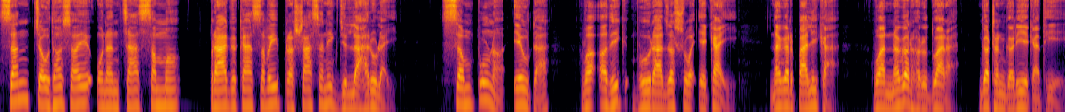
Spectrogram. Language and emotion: Nepali, neutral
